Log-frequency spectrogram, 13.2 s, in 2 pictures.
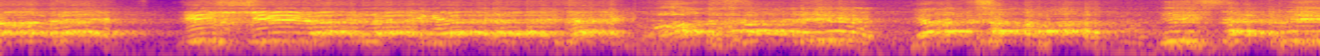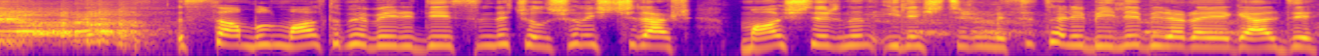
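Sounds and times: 
protesting workers shouting slogans: 0.0 - 7.5, 10.9 - 13.1
speech: 7.7 - 13.1.

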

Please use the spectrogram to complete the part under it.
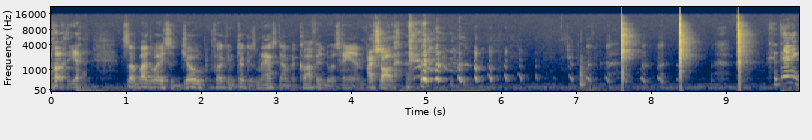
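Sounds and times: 
speech: 0.0 - 5.4, 9.6 - 9.9
laughter: 4.7 - 8.4
sarcastic hand clapping: 7.6 - 9.4.

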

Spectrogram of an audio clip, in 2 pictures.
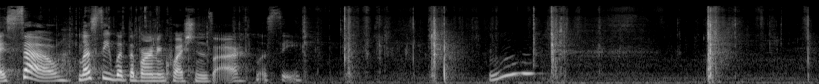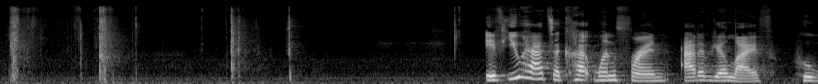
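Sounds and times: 
speech: 0.0 - 3.2, 4.9 - 5.4, 13.0 - 16.3
playing cards rustling: 0.0 - 11.3
playing cards snapping and slapping: 2.3 - 5.8, 6.9 - 11.3.

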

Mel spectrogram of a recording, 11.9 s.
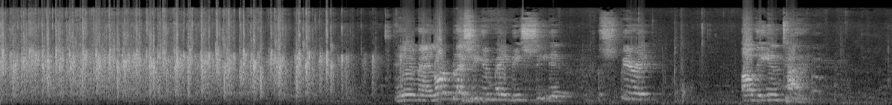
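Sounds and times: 
audience clapping hands: 0.0 - 5.5
speech: 5.3 - 9.2, 10.0 - 10.9.

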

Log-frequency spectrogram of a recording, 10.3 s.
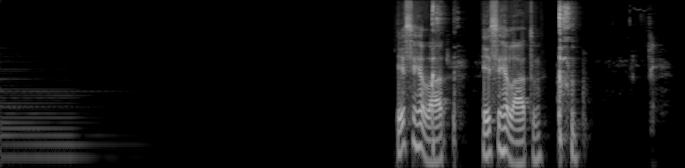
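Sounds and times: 
speech: 5.9 - 8.8
person coughing: 6.4 - 7.0, 8.4 - 8.9.

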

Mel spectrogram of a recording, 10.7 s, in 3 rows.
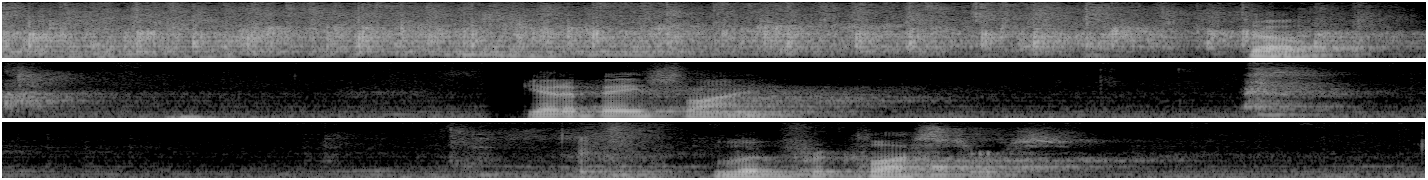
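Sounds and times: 
audience applause: 0.0 - 3.8
speech: 3.1 - 3.5, 4.8 - 5.6, 8.9 - 9.8.

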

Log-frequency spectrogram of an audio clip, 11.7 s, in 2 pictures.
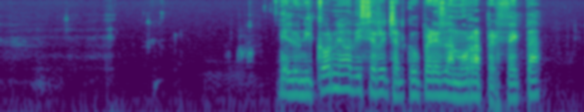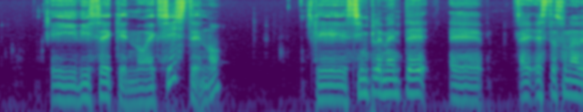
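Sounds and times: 
sipping coffee: 1.0 - 2.8
speech: 2.8 - 5.5, 6.4 - 8.2, 9.0 - 11.6.

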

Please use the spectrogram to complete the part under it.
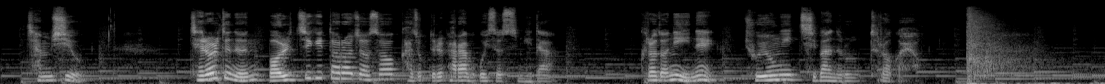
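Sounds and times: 
speech: 0.2 - 1.2, 1.9 - 5.8, 6.4 - 9.2
gunshot: 9.6 - 10.6.

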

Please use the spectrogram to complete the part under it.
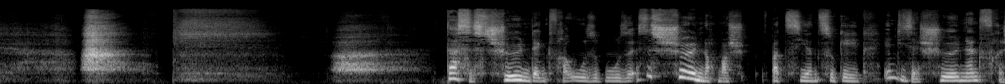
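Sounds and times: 
woman breathing deeply in and out: 0.0 - 4.4
speech: 4.5 - 10.0.

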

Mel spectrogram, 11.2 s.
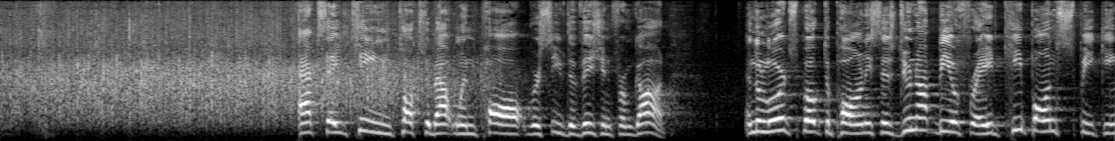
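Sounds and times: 
audience applause: 0.0 - 5.0
speech: 3.0 - 6.8, 7.4 - 11.1.

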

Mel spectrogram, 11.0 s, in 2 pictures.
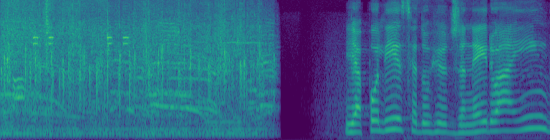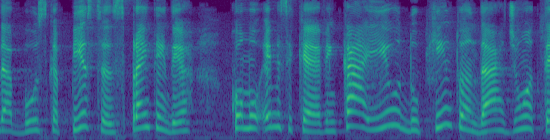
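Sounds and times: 
crowd clapping at a burial: 0.0 - 2.8
speech: 3.4 - 10.9.

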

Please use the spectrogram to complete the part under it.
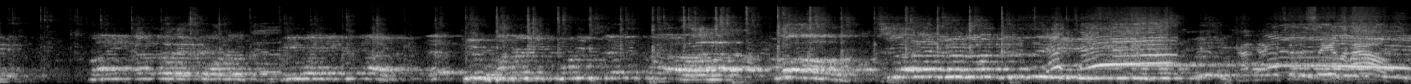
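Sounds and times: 
speech: 0.9 - 7.4
crowd cheering wildly: 6.6 - 14.1.

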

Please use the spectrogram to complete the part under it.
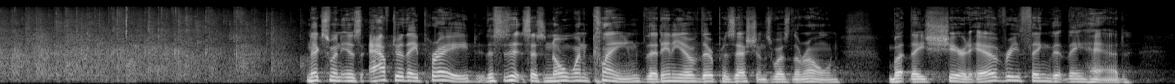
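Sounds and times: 
audience hand clapping: 0.0 - 3.2
speech: 3.1 - 11.4.

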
